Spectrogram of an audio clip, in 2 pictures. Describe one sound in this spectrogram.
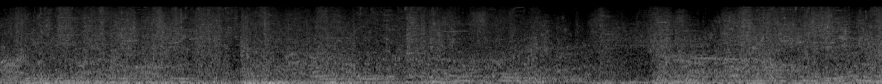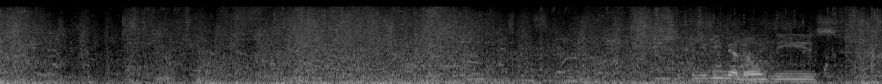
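Video game spell effects whoosh and crackle in quick bursts.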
